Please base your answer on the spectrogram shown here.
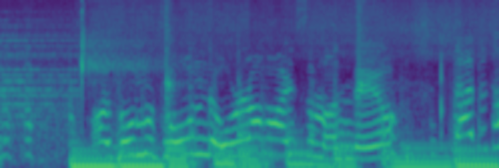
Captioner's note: transition sound effect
